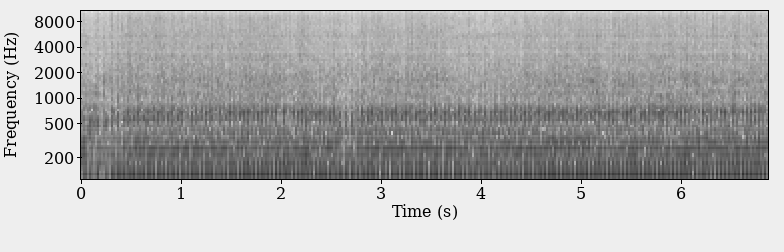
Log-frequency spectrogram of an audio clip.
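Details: Yamaha 660 Raptor ATV after oil leak repair, ridden: loud, steady single-cylinder drone staying flat instead of climbing; bogging under load, riders suspect clutch slip or poor tune, unconfirmed.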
